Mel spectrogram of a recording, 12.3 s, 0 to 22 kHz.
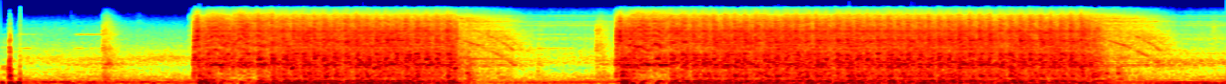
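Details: BMW E46 with an LS6 V8 swap on its first start attempt after reinstall: two bursts of steady starter cranking, about three turns a second, and the engine never catches. Crank, no start.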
